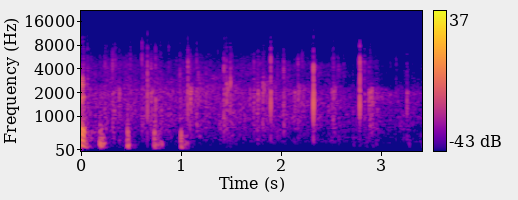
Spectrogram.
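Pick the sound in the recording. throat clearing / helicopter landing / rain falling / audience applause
audience applause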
